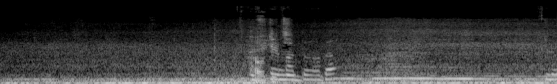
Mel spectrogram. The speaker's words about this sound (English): So we're back in the car.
